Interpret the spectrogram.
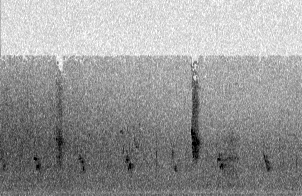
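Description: Small birds giving faint, short, high chirps, about eight in irregular succession, over a low steady background hiss.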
